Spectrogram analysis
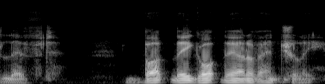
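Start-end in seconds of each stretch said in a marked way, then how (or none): none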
